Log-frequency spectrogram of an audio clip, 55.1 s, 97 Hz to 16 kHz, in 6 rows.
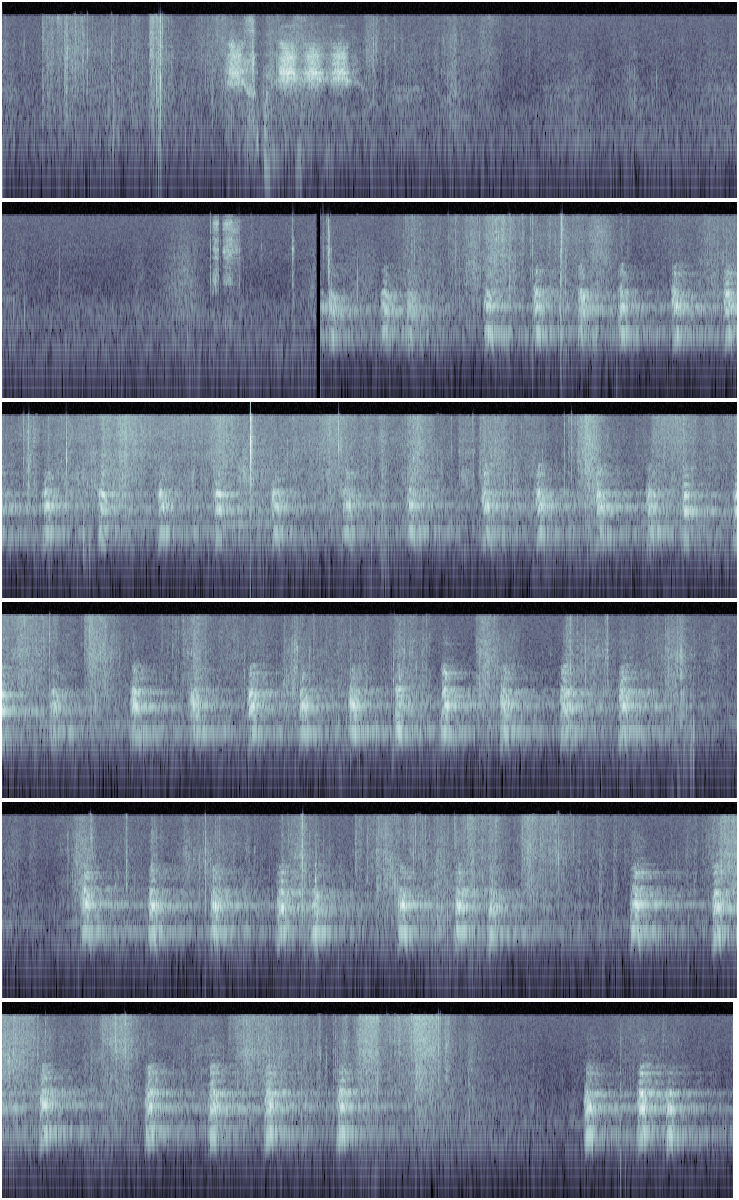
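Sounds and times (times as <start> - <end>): dog barking: 13.2 - 36.6, 37.6 - 51.4, 53.2 - 55.0.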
